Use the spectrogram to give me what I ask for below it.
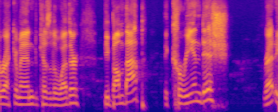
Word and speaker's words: Bibimbap: Bibimbap, the Korean dish.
